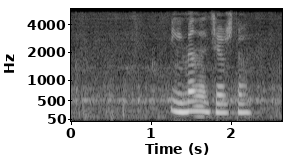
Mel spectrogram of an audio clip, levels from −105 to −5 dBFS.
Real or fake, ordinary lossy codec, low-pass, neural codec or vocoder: fake; Opus, 64 kbps; 5.4 kHz; codec, 44.1 kHz, 7.8 kbps, Pupu-Codec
